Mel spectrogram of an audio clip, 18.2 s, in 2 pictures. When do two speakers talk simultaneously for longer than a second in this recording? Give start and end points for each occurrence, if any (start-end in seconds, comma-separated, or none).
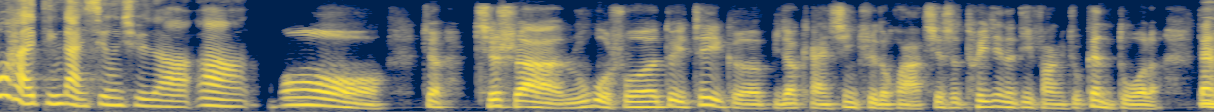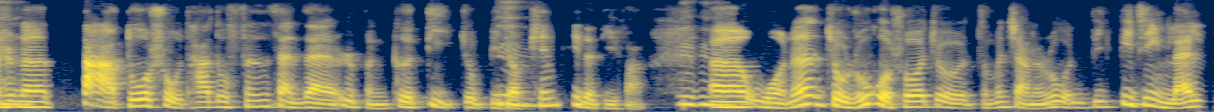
none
